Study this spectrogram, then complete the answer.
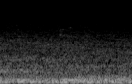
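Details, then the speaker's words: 2008 Maruti Swift diesel with a J10 ECU: flat, unchanging idle with no rise in revs even with the accelerator pressed fully; scan shows an accelerator pedal position sensor code, and the faulty ECM board needs servicing. "Complaint എന്ന് പറഞ്ഞാൽ accelerator ആവത്തില്ല. അതുണ്ടോ, full ചവിട്ടി പിടിക്കണം കേട്ടോ. Full press പിടിച്ചാലും accelerator ആവത്തില്ല."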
